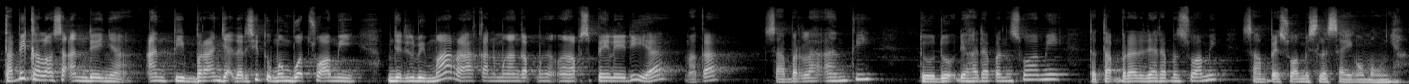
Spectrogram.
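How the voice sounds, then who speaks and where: A man with a Medan Indonesian accent giving an Islamic marriage lecture in a mosque, lively and conversational, briefly acting out husband and wife and explaining Arabic texts. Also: a little high, moderate pace.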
